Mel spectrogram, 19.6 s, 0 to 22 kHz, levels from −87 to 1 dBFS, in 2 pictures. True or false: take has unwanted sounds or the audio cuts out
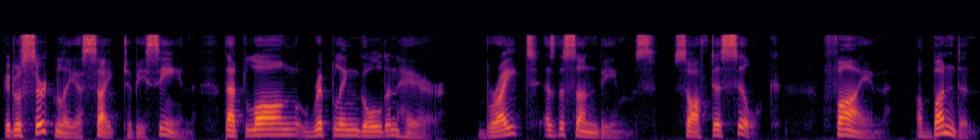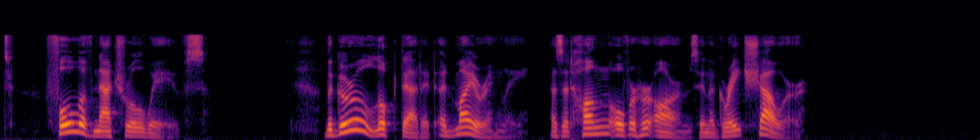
false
